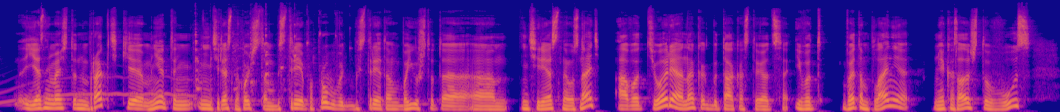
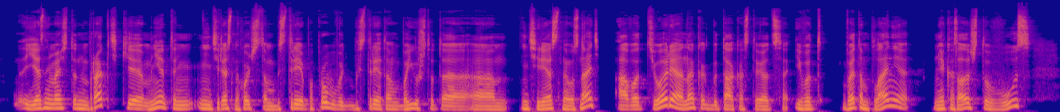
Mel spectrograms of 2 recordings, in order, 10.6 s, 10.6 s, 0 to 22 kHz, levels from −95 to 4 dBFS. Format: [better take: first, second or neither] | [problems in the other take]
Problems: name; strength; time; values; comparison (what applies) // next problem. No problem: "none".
second | background music; noticeable; until 3 s; 15 dB below the speech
